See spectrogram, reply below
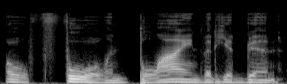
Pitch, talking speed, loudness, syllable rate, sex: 100 Hz, 165 wpm, -18 LUFS, 3.0 syllables/s, male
